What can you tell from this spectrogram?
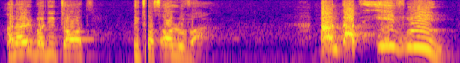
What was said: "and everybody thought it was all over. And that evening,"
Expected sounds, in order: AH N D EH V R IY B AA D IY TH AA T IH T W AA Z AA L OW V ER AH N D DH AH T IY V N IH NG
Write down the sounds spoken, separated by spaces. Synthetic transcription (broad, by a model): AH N EH V R IY B AA D IY T AA T IH T W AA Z AA L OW V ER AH N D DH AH T IY V N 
